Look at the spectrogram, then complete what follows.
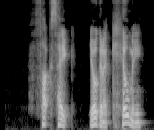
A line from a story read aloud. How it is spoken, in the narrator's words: Sokka muttered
